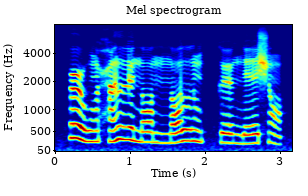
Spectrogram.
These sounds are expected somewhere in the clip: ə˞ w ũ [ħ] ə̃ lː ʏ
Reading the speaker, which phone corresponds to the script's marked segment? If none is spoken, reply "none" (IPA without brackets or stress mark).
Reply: ħ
